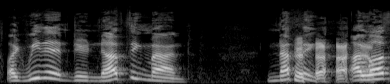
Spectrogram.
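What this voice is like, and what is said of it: Bad put-on Jamaican accent. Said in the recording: “the worst Jamaican accent I've ever heard.”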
